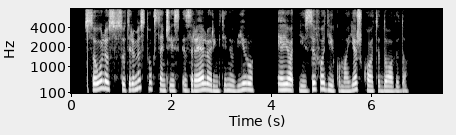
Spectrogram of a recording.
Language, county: Lithuanian, Kaunas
